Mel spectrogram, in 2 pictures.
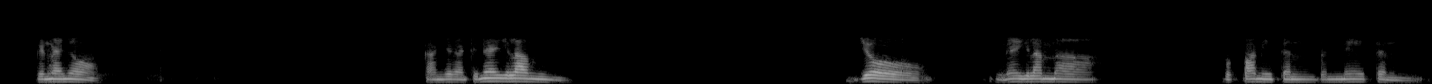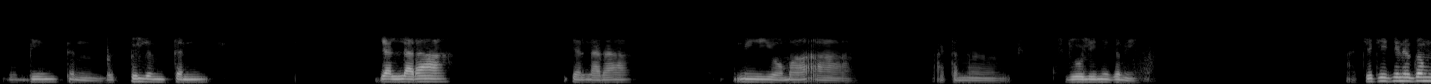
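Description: From start to finish the speech sounds slightly rough and synthetic, confined to a narrow band of roughly 150 Hz to 3.4 kHz. This is G.729 codec damage: speech rebuilt from a vocal-tract model and sparse pulses, a rate that fits an 8 kbit/s G.729A link.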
